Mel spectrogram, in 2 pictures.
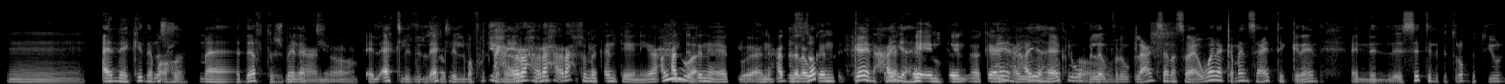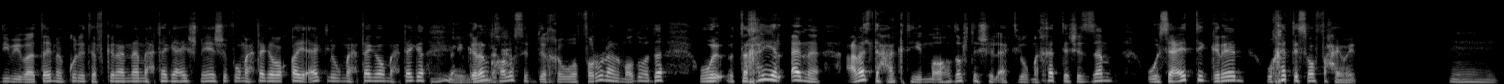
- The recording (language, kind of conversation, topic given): Arabic, podcast, إزاي نقدر نقلّل هدر الأكل في البيت بطرق سهلة؟
- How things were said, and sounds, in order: distorted speech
